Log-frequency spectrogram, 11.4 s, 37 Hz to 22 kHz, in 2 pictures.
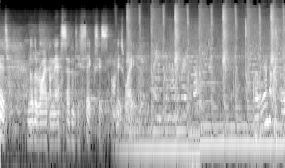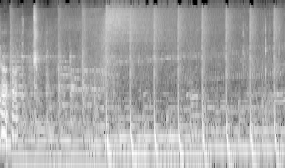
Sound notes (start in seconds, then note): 5.1 laughs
